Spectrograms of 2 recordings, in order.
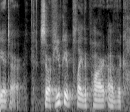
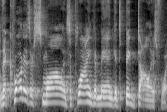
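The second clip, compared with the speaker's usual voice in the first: odd, pitched-up Maine fisherman voice; 6 semitones higher than usual. Doing an impression of a fishing captain's answer: imitating Captain Sean. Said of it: "some weird Gilbert Godfrey from Maine".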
